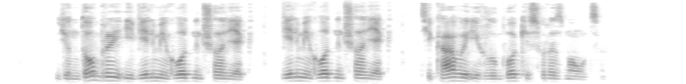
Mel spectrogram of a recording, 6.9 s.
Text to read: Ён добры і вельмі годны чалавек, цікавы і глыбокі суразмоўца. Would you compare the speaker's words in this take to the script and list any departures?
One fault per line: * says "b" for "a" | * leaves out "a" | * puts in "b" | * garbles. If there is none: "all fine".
* puts in "вельмі годны чалавек"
